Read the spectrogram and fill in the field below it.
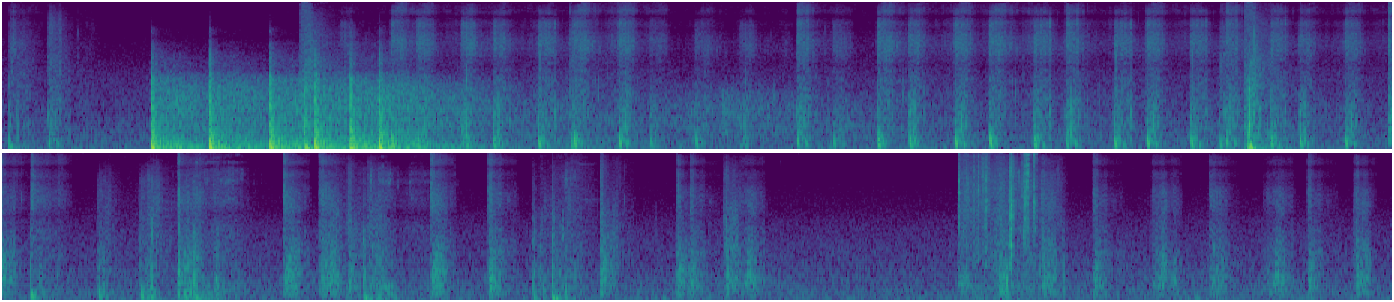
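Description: Footsteps crunch steadily across grass.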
